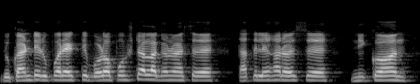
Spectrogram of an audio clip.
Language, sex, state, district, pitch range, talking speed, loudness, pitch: Bengali, male, Assam, Hailakandi, 185-200 Hz, 170 wpm, -18 LUFS, 195 Hz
